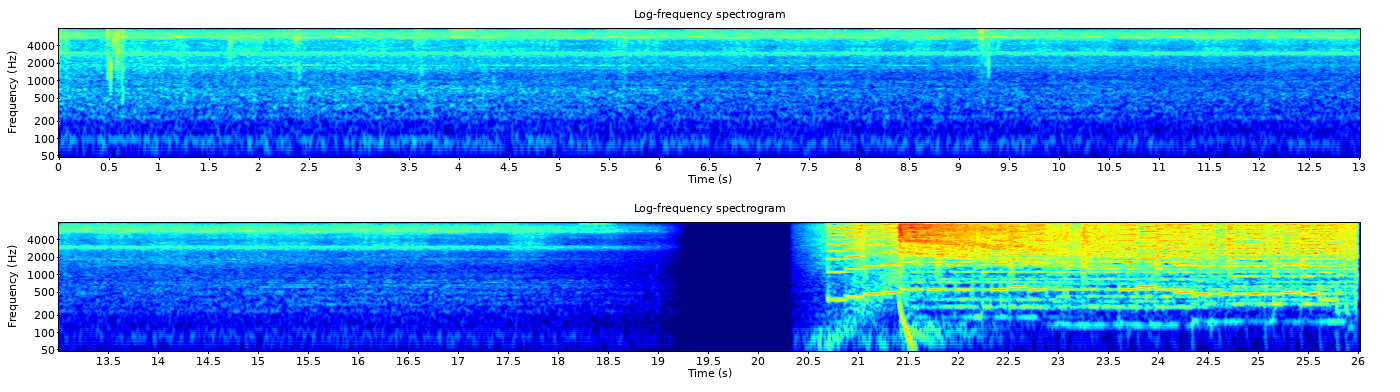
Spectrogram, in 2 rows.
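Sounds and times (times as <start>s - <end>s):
distant train rumble: 0.0s - 10.6s
steady high buzz: 20.5s - 26.0s.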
